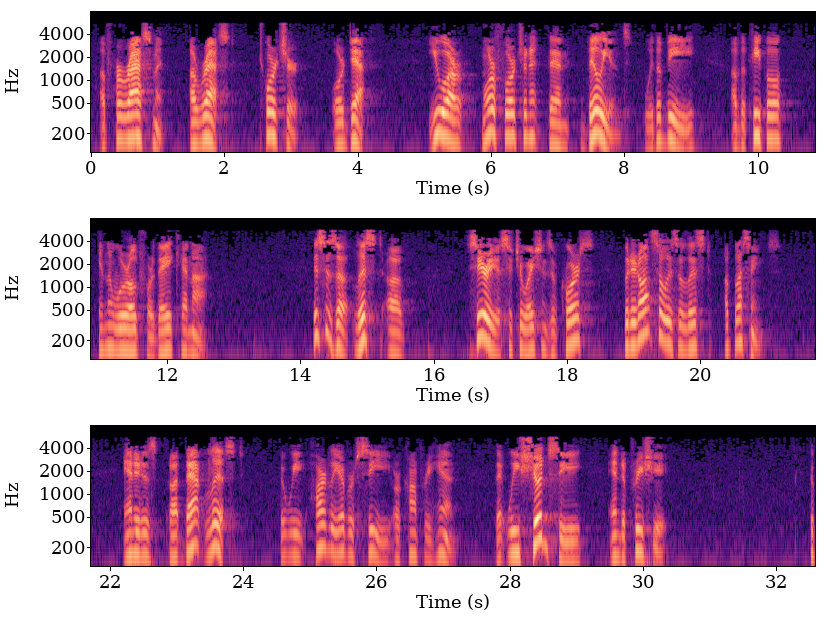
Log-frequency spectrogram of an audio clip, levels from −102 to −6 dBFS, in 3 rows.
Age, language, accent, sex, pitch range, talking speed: 50-69, English, American, male, 125-175 Hz, 110 wpm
